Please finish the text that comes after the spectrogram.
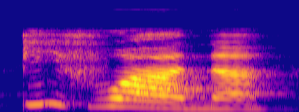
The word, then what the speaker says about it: pivoine: Alors, dans pivoine, il y a 3 syllabes. Pi, voix, ne. On voit bien que le N, il ne va plus avec O et I pour faire ouin, mais il est séparé dans la dernière syllabe. Il va avec le N, avec le E. Pivoine. Donc, dans pivoine, on voit bien O-I-N qui se suivent, mais on n'entend pas ouin.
